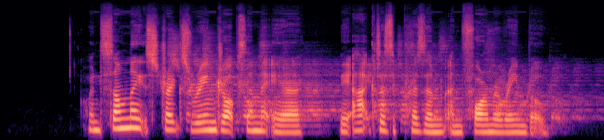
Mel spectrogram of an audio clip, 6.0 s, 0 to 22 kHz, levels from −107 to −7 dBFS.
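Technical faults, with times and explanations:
1.62 s to the end: feedback echo between two devices. A second device on the call replays this speech and the microphone picks it up again, so each word returns at a fixed interval of roughly 200 ms, thinner, at most about 14 dB below the speech. Unlike room reverb, the repeats are distinct copies at that steady spacing.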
